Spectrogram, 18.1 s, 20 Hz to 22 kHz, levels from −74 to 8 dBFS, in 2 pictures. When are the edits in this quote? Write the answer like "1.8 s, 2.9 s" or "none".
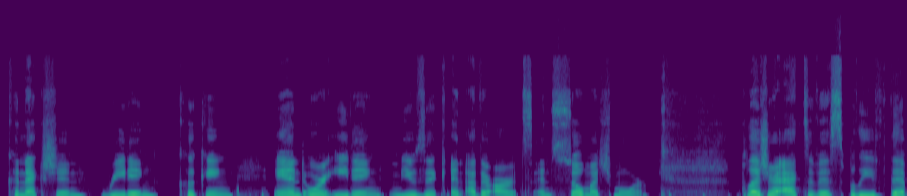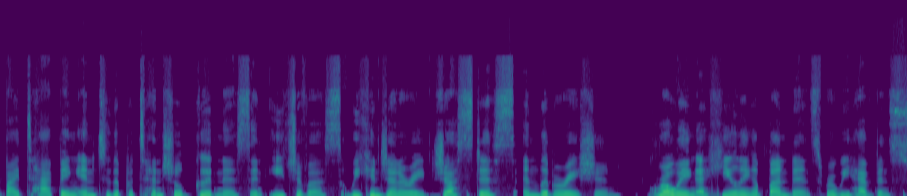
none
